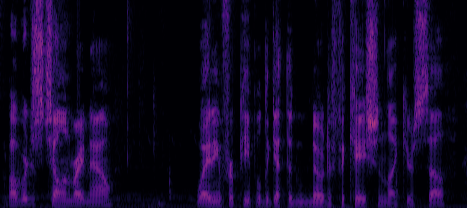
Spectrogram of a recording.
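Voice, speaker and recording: A man's voice: medium pitch, fairly even intonation, brisk. A man chatting casually to his livestream viewers as host, in an informal, rambling, self-deprecating joking way. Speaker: livestream host, game reaction streamer. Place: home streaming setup with green screen. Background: music.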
